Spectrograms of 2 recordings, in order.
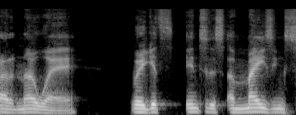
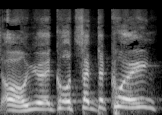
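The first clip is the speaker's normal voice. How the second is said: much higher, slow, climactic British cry; hammed-up Brit crying out, high and drawn out; over-the-top British accent, very high and slow; mock British accent; 12 semitones higher, slower than usual. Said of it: "before he ejaculates".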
